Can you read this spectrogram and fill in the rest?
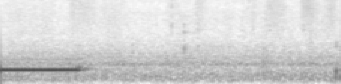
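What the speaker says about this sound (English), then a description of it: "So here we'll see an incoming call landing on the minister's phone." An incoming call rings on a Cisco IP phone as one steady electronic tone lasting about half a second, followed by near silence with faint room noise.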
